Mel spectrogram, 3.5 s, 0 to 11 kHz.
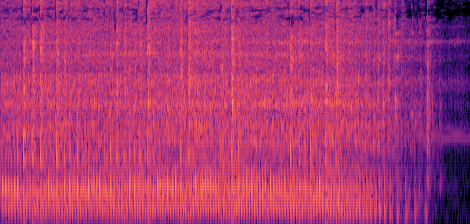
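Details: Vintage McCulloch SP125 two-stroke chainsaw with 36 inch bar, after fixing a large carb-to-intake gap; clean steady high pitch at full throttle, dropping off crisply on release; snappy, normal revving.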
